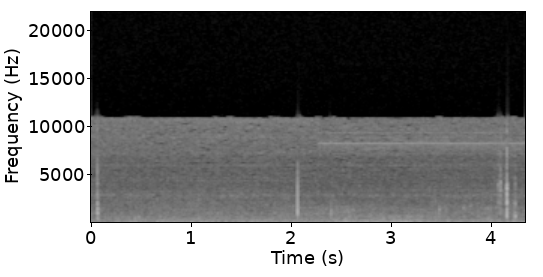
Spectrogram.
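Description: Wind rumbling on the microphone, with a few faint short high pings: one near the start, one about two seconds in and a pair near the end.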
